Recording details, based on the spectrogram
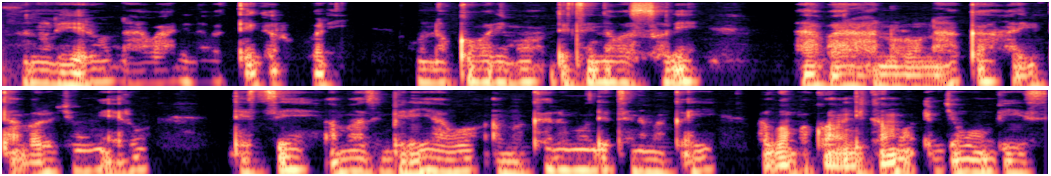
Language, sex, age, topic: Kinyarwanda, male, 18-24, government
